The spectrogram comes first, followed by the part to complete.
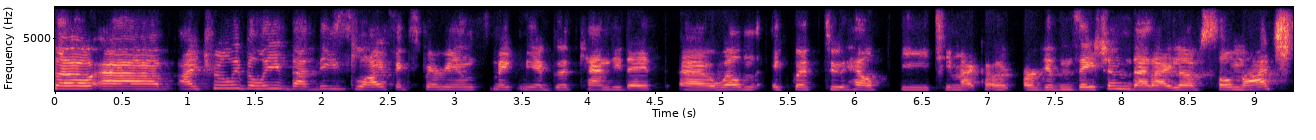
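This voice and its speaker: In a Quebec accent, a woman with a fairly high pitch and ordinary pitch variation talks at a moderate pace with hardly any pauses, in a dry, close sound with no echo. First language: French. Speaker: food blogger and board candidate. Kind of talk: candidate speech. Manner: halting.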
